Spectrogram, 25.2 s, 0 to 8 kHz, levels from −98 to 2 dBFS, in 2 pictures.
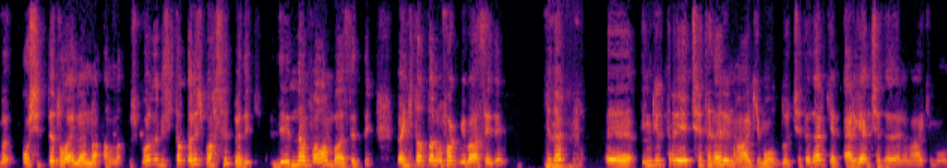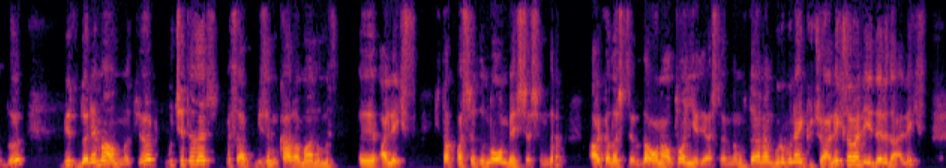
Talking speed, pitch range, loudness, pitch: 135 wpm, 135-195 Hz, -23 LUFS, 160 Hz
